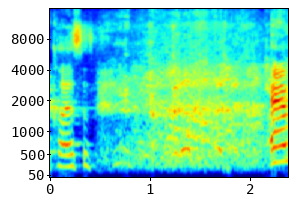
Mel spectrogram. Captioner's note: laughter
